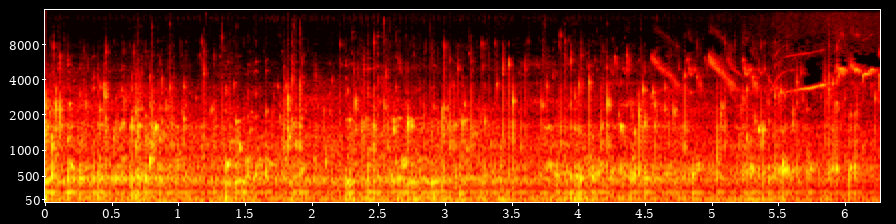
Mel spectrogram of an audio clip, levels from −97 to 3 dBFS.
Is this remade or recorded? recorded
